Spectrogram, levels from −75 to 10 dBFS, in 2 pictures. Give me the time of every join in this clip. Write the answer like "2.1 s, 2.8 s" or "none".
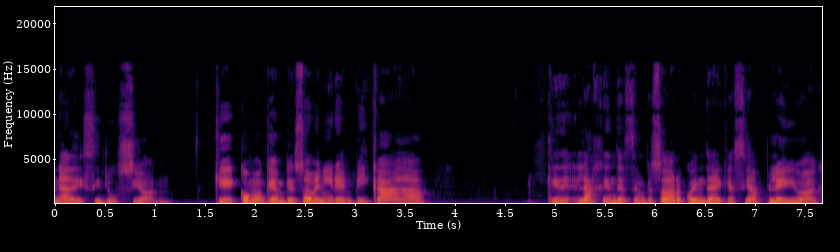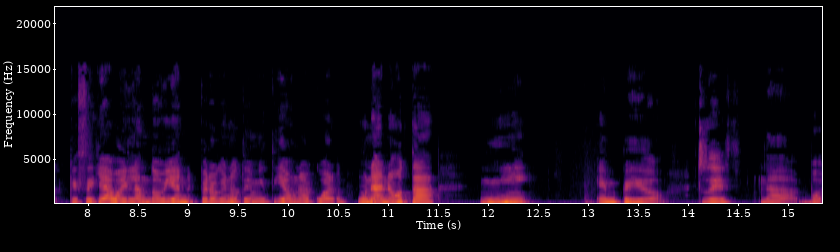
10.6 s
